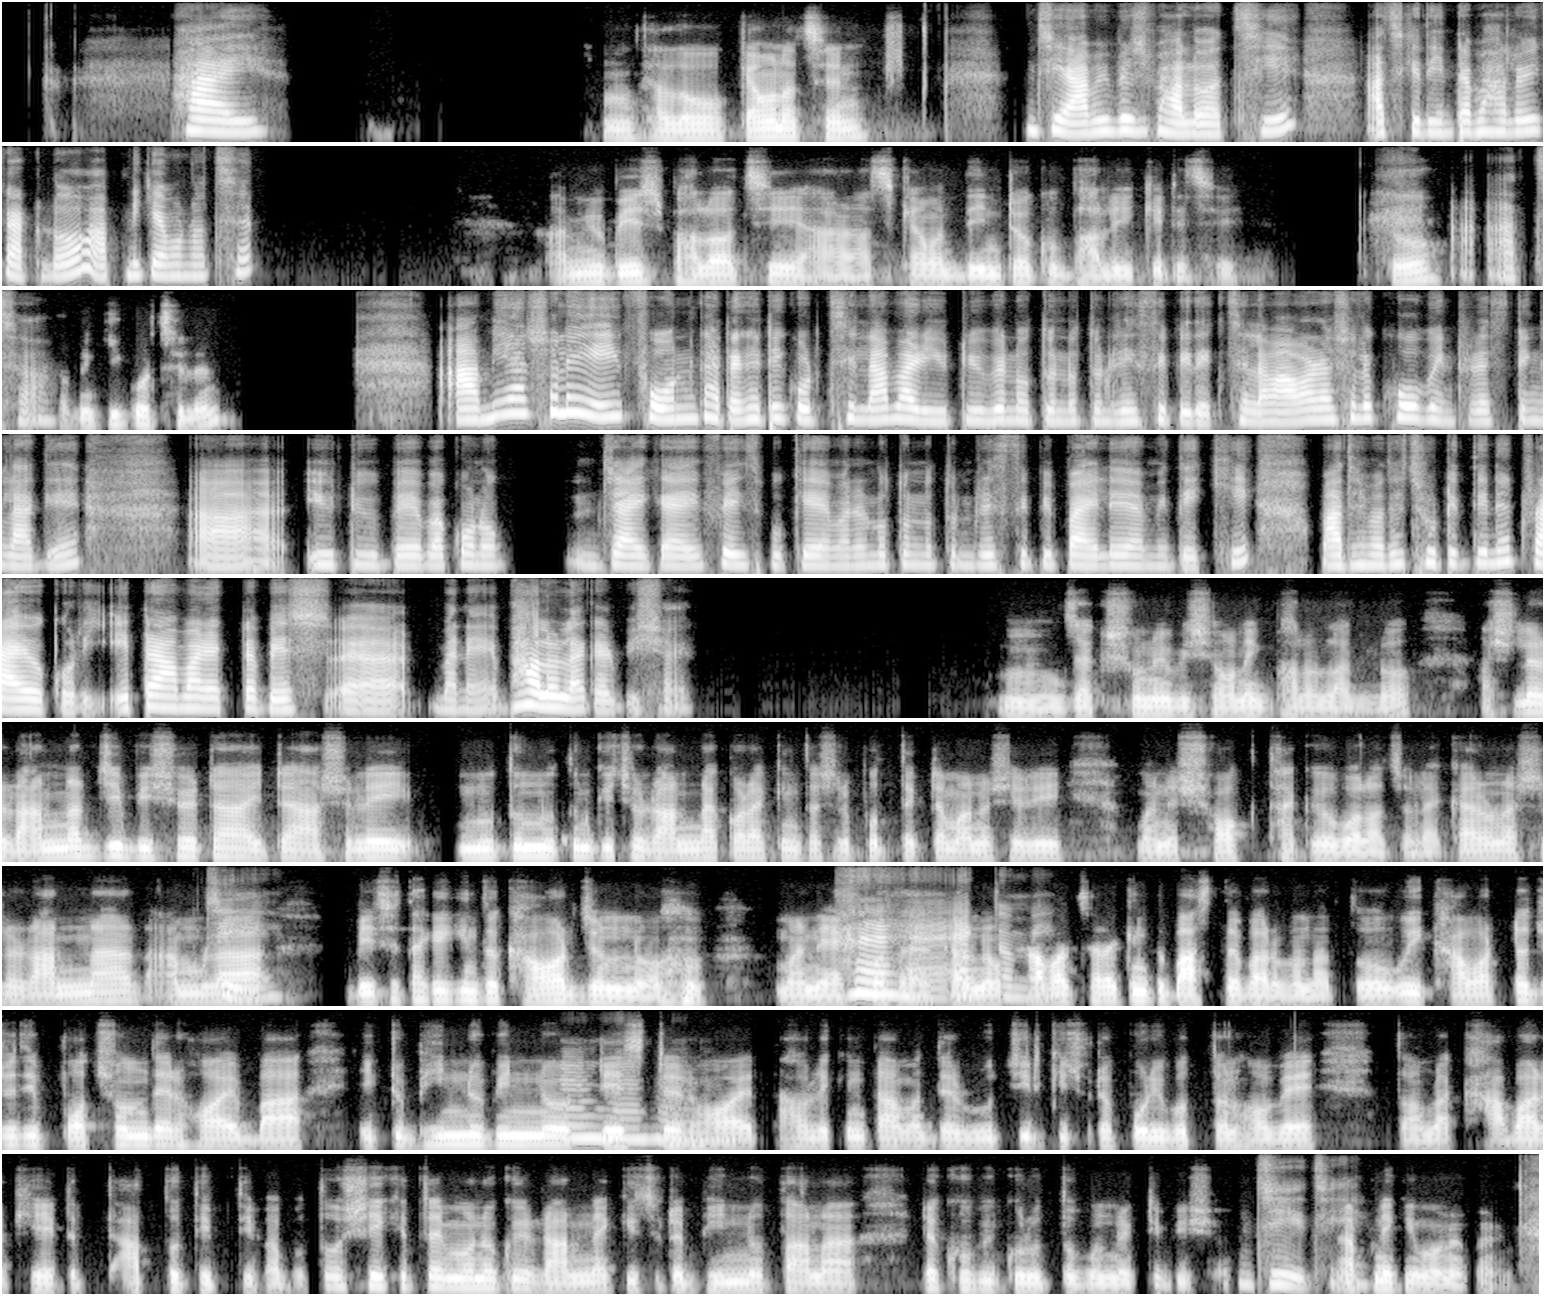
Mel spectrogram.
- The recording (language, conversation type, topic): Bengali, unstructured, আপনি কি কখনও রান্নায় নতুন কোনো রেসিপি চেষ্টা করেছেন?
- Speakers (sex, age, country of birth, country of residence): female, 45-49, Bangladesh, Bangladesh; male, 20-24, Bangladesh, Bangladesh
- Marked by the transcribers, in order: tapping; other background noise; chuckle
